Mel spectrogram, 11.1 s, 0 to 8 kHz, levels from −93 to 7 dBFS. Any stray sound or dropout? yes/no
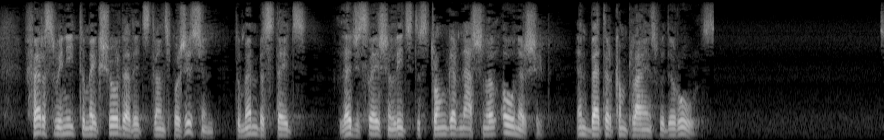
no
